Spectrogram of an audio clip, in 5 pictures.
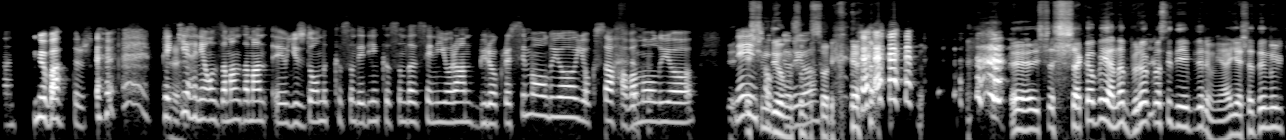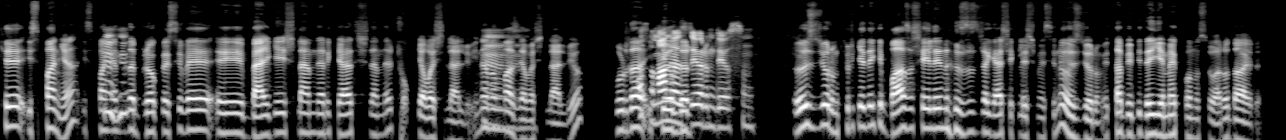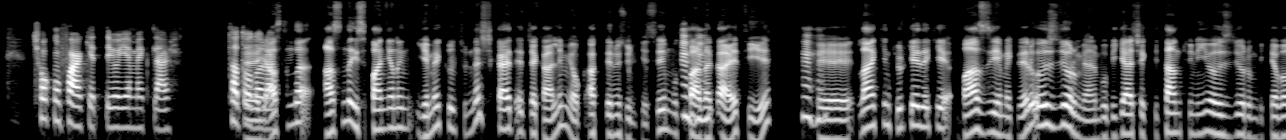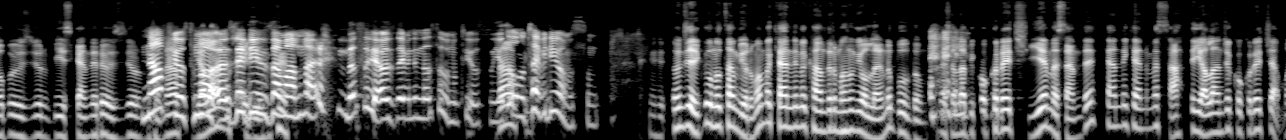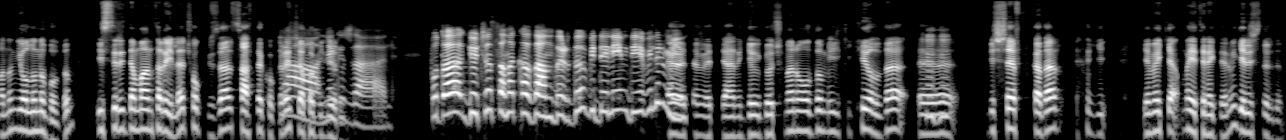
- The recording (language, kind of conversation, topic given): Turkish, podcast, Göç deneyimi kimliğini sence nasıl değiştirdi?
- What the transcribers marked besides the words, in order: unintelligible speech; tapping; giggle; chuckle; laughing while speaking: "soruya"; laugh; other background noise; laugh; laughing while speaking: "özlediğin zamanlar? Nasıl"; chuckle; giggle; chuckle; chuckle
